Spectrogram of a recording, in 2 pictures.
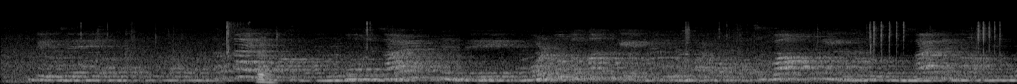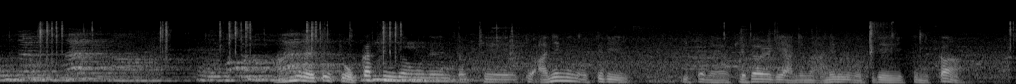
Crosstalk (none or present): present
